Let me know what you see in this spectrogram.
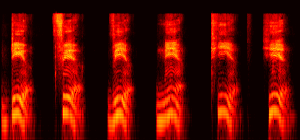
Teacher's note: আর যদি শব্দের শেষে থাকে আর এর উচ্চারণটা হয় না, এটা ব্রিটিশ ইংলিশে হয়ে থাকে আর কি, ডিয়ার, ফিয়ার, ভিয়ার, নিয়ার, ঠিয়ার, হিয়ার।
